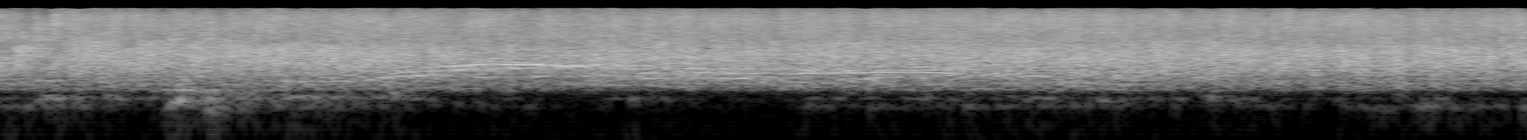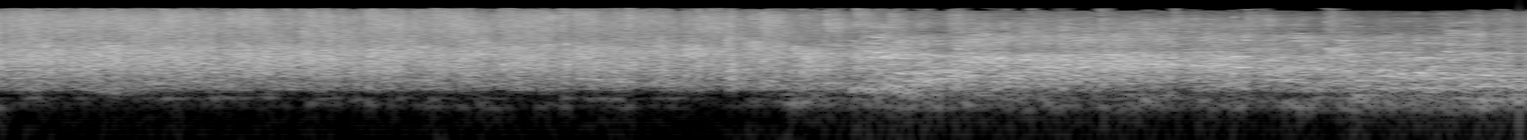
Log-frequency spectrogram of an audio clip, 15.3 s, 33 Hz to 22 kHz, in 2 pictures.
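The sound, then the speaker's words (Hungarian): Sustained audience applause welcoming the 92-year-old Dr. Csombor Dezső fills the whole stretch, a dense, steady wash of clapping with a few chuckles mixed in, swelling slightly near the end. “Kedves hallgatók, köszöntsék tapsal a 92 esztendős dr.”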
